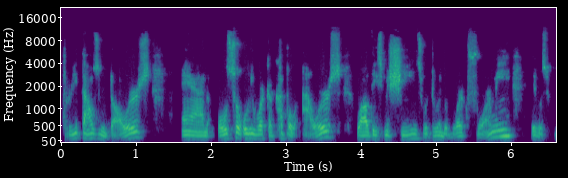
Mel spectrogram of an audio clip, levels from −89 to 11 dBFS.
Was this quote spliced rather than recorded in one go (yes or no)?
no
